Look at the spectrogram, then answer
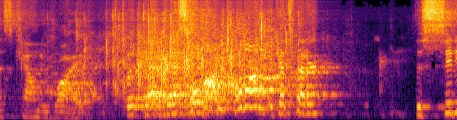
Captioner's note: applause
